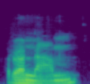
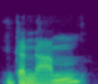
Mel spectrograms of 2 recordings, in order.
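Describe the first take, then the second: First: The word begins with an r sound. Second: The word begins with a g sound. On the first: This is the older written form. "they will write it with a r sound" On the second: This is the modern spoken dialect form. "we pronounce it with a g, with a g sound"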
